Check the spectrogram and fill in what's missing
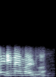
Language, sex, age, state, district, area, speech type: Kannada, female, 18-30, Karnataka, Udupi, rural, conversation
